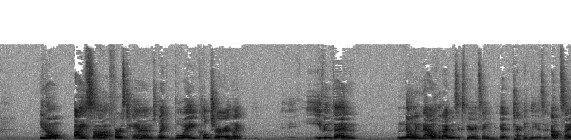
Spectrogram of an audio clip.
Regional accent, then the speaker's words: northern Wisconsin, United States; moved away as an adult; I'm originally from a really small town in northern Wisconsin

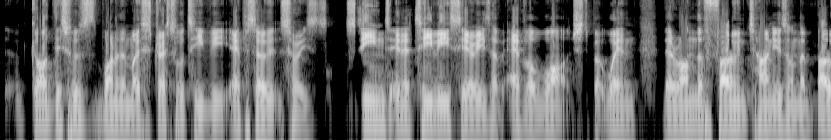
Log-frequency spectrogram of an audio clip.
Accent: United Kingdom; being a British guy

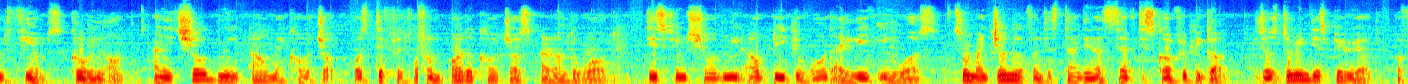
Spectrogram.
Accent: Nigeria; I was born and raised in Nigeria

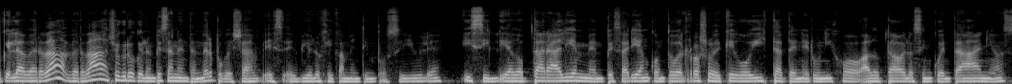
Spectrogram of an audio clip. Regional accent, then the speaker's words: Lanús, Buenos Aires Province, Argentina; Yo nací en Lanús

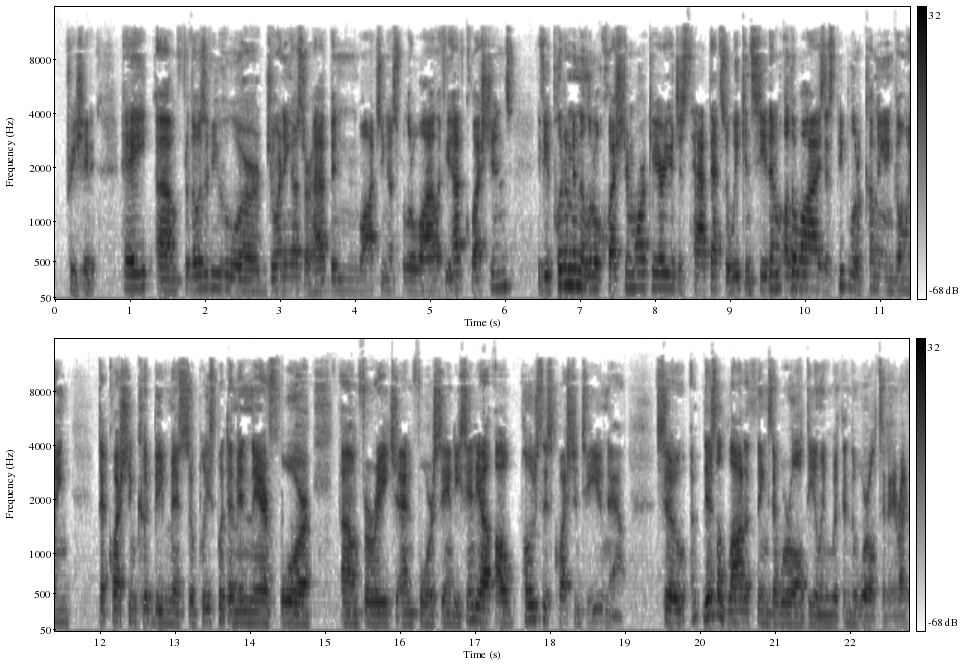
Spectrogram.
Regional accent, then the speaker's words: New York, United States; moved away; I'm originally from New York

